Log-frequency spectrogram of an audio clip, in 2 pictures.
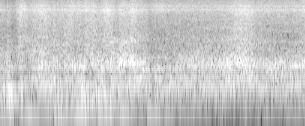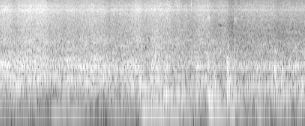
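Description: A cleaning machine's motor running steadily with a low hum, under hissing water and a scraper rasping on the wet inner walls of a plastic storage tank.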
